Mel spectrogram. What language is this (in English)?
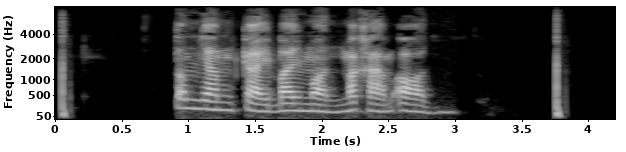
Thai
